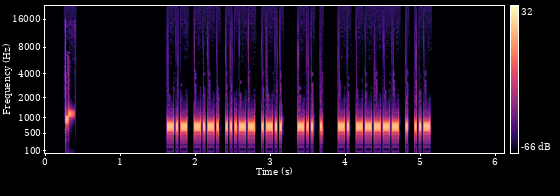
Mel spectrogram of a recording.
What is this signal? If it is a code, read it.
Morse code, heard as a keyed tone, about 40 wpm, 700 Hz. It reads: KC3L DE N0EU
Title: USA Callsign DE Callsign - 4 Characters - 40wpm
